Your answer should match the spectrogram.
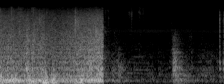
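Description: Hurricane Jeanne's gusting wind blowing hard across the microphone, in gusts the onlooker puts at about 70 mph. It cuts off suddenly about halfway through, leaving only faint handling noise and one soft knock.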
